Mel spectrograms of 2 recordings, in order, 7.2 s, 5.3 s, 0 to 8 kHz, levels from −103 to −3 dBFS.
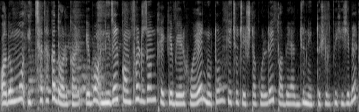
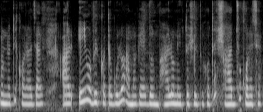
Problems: constant background noise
